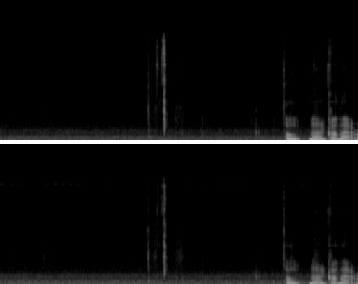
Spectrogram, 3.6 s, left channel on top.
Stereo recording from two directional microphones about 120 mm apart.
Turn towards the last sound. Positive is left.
turn(degrees=30)  # may be behind; listen again after turning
